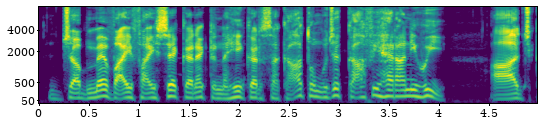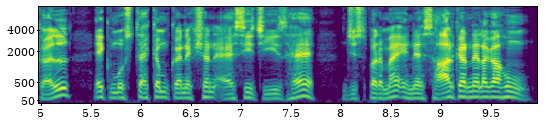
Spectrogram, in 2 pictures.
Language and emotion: Urdu, surprised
